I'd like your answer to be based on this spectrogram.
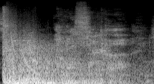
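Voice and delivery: hammed-up, drawn-out yell; shouted confession. Guy finally admitting it to his friends, shouted confession. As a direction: belt it out slowly as a mock admission.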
